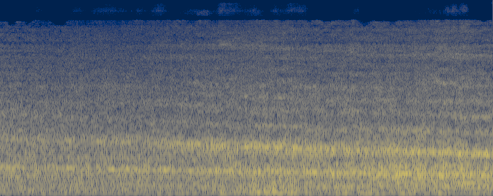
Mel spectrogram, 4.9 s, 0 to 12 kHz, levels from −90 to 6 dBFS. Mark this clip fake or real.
fake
